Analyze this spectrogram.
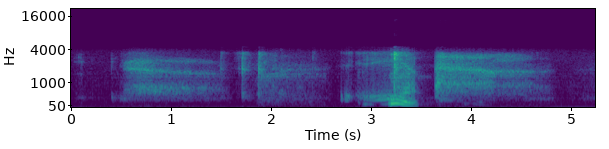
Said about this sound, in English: Maybe you need to stop coughing.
